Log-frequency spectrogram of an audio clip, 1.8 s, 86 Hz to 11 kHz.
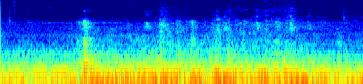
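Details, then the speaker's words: Fiat 500 Abarth lowered on recently installed coil-overs, driving: dull loud thunk from passenger front strut tower over steady road rumble; traced to the strut top mount, replaced and upper mount improved. "here a loud thunk coming from somewhere near the passenger side strut tower"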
